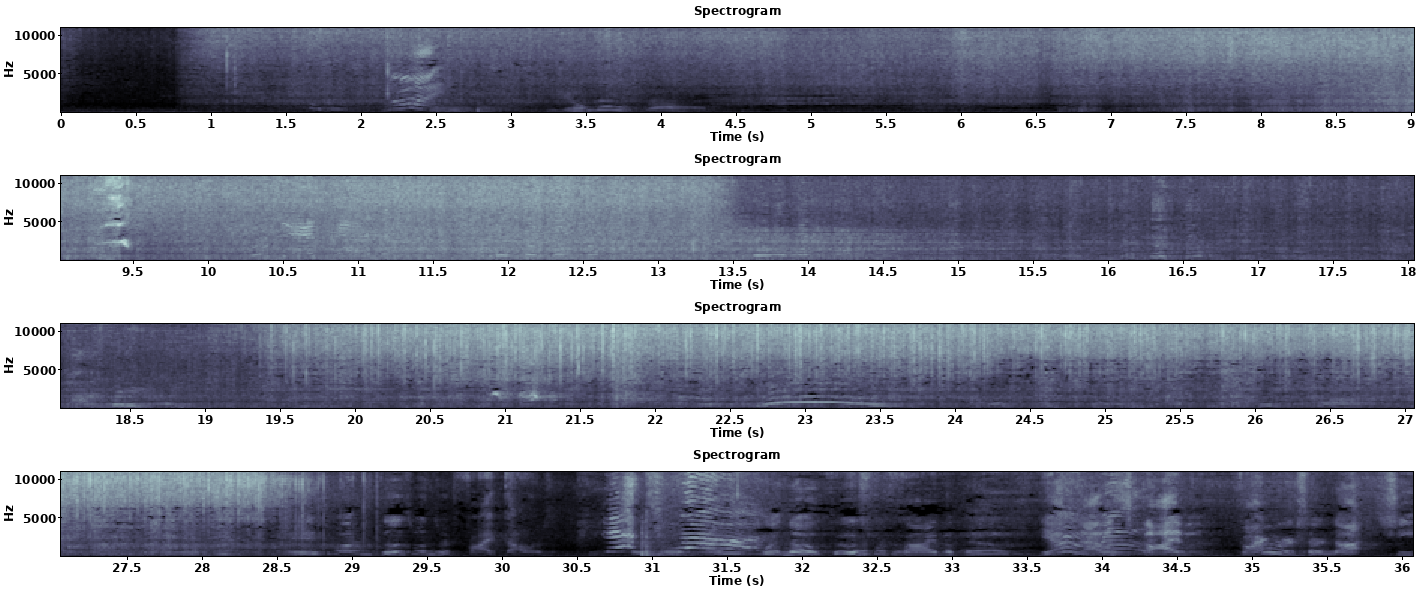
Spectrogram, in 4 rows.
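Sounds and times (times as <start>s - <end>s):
firework hissing sparks: 0.7s - 29.4s, 30.7s - 32.7s, 33.5s - 36.0s
children's voices: 10.3s - 12.7s, 30.7s - 31.9s.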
